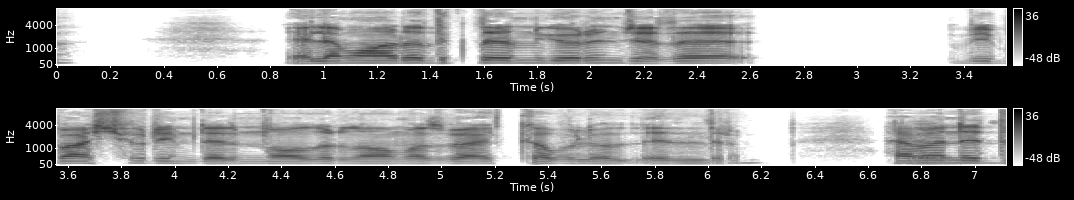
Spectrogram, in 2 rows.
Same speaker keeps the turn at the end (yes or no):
yes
